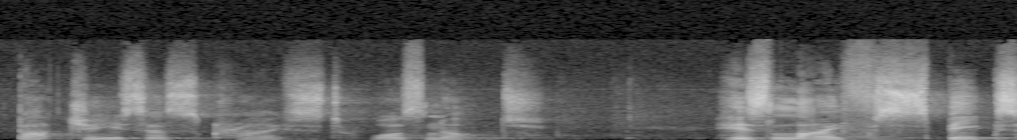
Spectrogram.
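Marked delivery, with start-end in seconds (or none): 0.1-2.6 slow, hushed whisper for emphasis; a slow reverent whisper; dramatic whisper. Acted. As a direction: drop to a whisper to land the point. Dramatic contrast in sermon.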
